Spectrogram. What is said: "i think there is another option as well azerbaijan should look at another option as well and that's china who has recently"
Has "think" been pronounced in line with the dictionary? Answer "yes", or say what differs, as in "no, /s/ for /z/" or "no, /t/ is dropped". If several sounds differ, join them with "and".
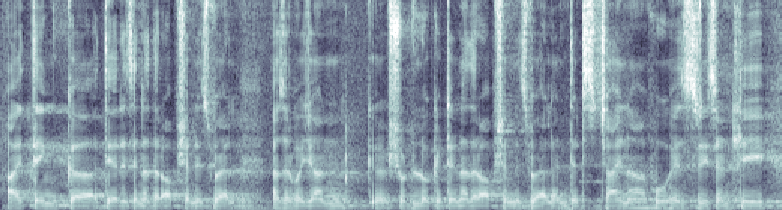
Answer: no, /t/ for /θ/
